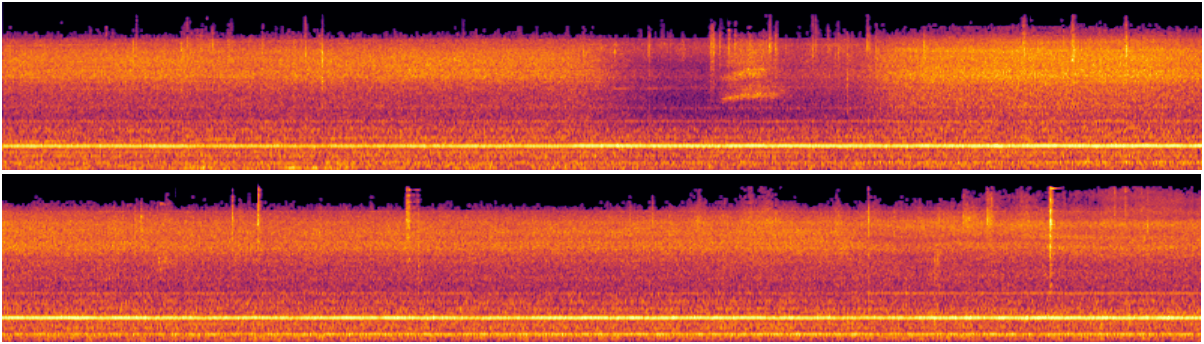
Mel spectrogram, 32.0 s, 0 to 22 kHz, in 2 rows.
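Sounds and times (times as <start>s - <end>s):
jet engines whining at idle: 0.0s - 31.9s
rush of cabin air: 0.0s - 31.9s.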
